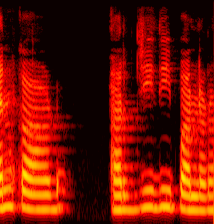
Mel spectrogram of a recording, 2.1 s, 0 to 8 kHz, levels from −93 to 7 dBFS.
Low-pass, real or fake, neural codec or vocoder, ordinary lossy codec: 7.2 kHz; real; none; none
